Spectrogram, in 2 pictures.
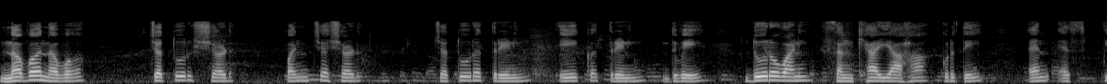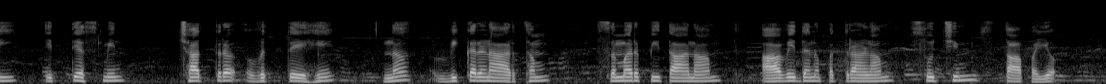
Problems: constant background noise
